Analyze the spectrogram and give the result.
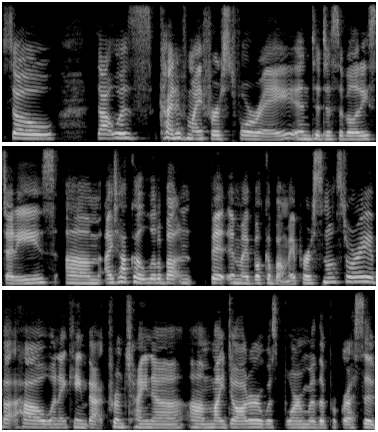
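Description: Bright and sharp in tone, a woman talks at a fairly quick pace with hardly any pauses and ordinary pitch variation, the sound dry and close with no echo. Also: medium pitch for a woman, very clean recording, silent background. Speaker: anthropologist and author. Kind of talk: interview answers.

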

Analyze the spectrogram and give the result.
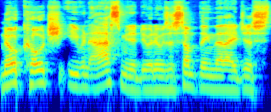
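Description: A very fast delivery in a Canadian Prairies accent with fairly even intonation. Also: man. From Canada, Winnipeg, Manitoba. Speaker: former pro hockey player, nonprofit co-founder. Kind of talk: interview.

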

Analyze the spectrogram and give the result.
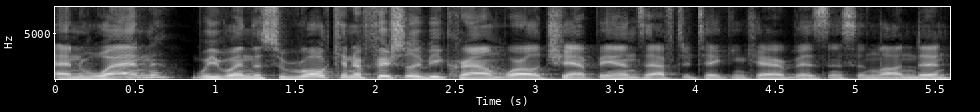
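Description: An unremarkable speaking voice with lively intonation, on a very clean recording with a silent background. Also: man. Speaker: podcast co-host. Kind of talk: casual podcast chat.

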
